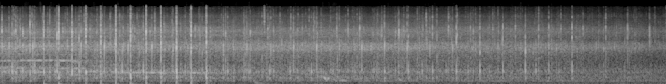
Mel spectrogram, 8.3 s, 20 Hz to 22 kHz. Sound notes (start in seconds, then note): 4.4 cheering and applause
